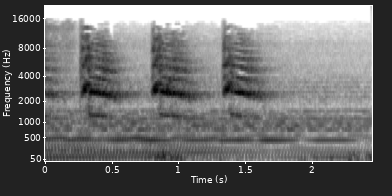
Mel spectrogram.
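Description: A bird giving four harsh squawks in quick succession, each falling in pitch, over soft background music.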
